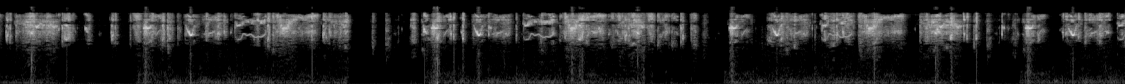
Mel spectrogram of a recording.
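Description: Rat squeaking: rapid, high-pitched squeaks and chitters in long runs broken by short gaps.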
